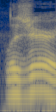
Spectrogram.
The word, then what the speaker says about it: Laizure: 4.5 years later, Rob Laizure. Did I say it right? Laizure, yes.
